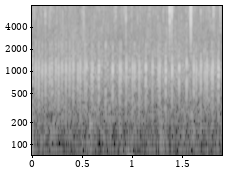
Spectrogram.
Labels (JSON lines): {"label": "biophony, rattle", "recorder": "SoundTrap 500"}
